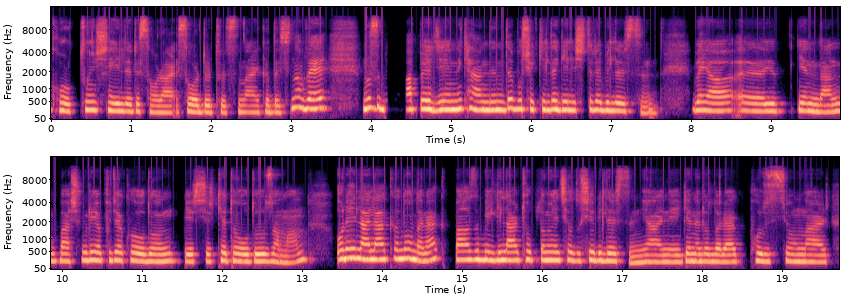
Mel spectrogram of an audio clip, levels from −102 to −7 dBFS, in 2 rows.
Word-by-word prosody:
korktuğun 230 +1 -1
şeyleri 210 -4 0
sorar 175 -3 -4
sordurtursun 185 -1 -2
arkadaşına 180 - -3
ve 285 +1 +2 0.4
nasıl 285 +1 +3
bir 255 - +3 0.3
cevap 255 +1 -1
vereceğini 250 0 +5
kendinde 245 0 +2
bu 265 - +3
şekilde 250 -1 +1
geliştirebilirsin. 230 -7 -1 0.4
Veya, 225 -1 -1
eee, - - -4 0.3
y 210 -1 0 0.3
yeniden 205 +1 -2
başvuru 215 +3 -1
yapacak 230 -1 -1
olduğun 205 -1 0
bir 200 0 +1
şirket 200 +2 -3
olduğu 205 0 +3
zaman 195 +4 -4 0.4
orayla 280 +2 +4
alakalı 260 +2 +3
olarak 255 +1 +1
bazı 245 0 +2
bilgiler 235 -1 +2
toplamaya 235 -1 +1
çalışabilirsin. 215 -5 -1
Yani, 190 0 -3
genel 205 -1 0
olarak 195 0 -2
pozisyonlar 195 -2 -2
220 Hz, 110 wpm, -23 LUFS, 195-245 Hz, 0.4 s, vereceğini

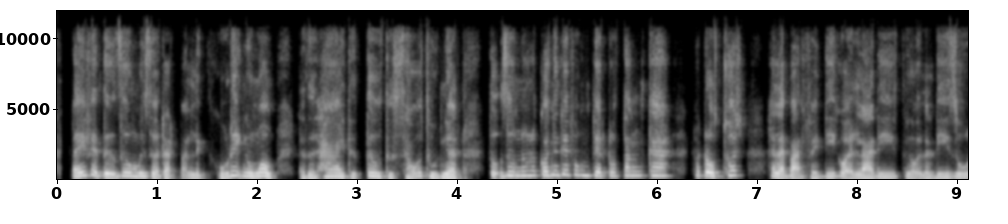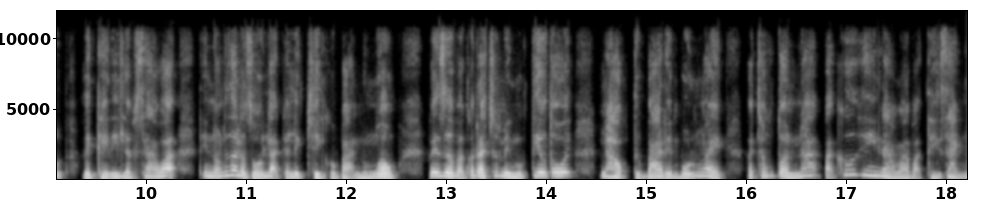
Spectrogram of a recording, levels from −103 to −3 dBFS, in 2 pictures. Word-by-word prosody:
Đấy, 250 +3 +5
phải 285 - +3
tự 225 -3 +6
dưng 265 +2 +2
bây 245 0 +3
giờ 230 -5 +1
đặt 200 -2 0
bạn - - -8
lịch 190 -1 -2
cố 215 - -1
định, 305 -2 +2
đúng 245 0 +5
không? 255 -3 +6 0.3
Là 190 - -5
thứ 190 - 0
Hai, 240 0 +2
thứ 215 -3 -4
Tư, 250 -1 +4
thứ 210 -4 -3
Sáu, 205 +2 -3
Chủ 220 -5 +1
Nhật, 205 -3 +4 0.3
tự - - 0
dưng 295 +3 +2
nó 310 +1 +1
có 300 - +5
những 330 +2 +1
cái 350 0 0
công 330 -1 +2
việc 285 -3 +3
nó 275 - -2
tăng 295 0 -1
ca, 295 -1 0 0.3
nó 295 - -2
đột 265 -2 +8
xuất 320 0 +1 0.3
hay 250 - +1
là 205 - +4
bạn 210 - +1
phải 180 -4 -5
đi, 230 +1 -4
gọi 215 -5 +1
là, 185 -3 +2
đi, 215 +1 -3
gọi 210 -4 -3
là, 170 - -4
đi 205 +4 -3
du 220 0 -1 0.2
lịch 200 -1 -1
hay 215 - +1
đi 220 +1 0
làm 195 -5 -1
sao 235 -1 -3
á, 275 0 +5 0.2
thì 270 - -2
nó 250 -1 +1
rất 330 +3 +3
là 260 - +3
rối 205 -3 +1
loạn 250 - +1
cái 220 - -3
lịch 225 -1 +1
trình 225 -3 +1
của 210 - -6
bạn, 195 -2 -4
đúng 185 +4 -3
không? 230 -3 +6 0.4
Bây 270 -1 +4
giờ 255 -3 +5
bạn 235 - -1
có - - -1
đặt 245 -3 +4
cho 280 - -4
mình 240 -4 +3
mục 220 +1 -1
tiêu 270 -1 +3
thôi 275 0 +3 0.3
là 250 -1 -1
học 225 -2 +1
từ 210 - -4
3 230 +2 0
đến 215 -1 -3
4 210 +5 0
ngày 215 -7 -1 0.2
và 225 - -3
trong 265 +2 -4
tuần 235 -3 +1
á, 290 +3 -3
bạn - - -6
cứ 350 0 -3
khi 325 -3 +2
nào 240 -9 -1
mà 190 0 -4
bạn - - -9
thấy 195 -1 -7
rảnh 215 -3 -4
235 Hz, 315 wpm, -25 LUFS, 210-270 Hz, 0.4 s, đột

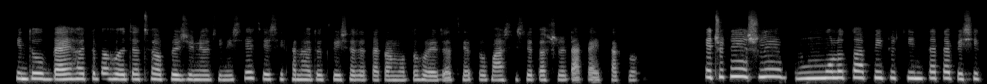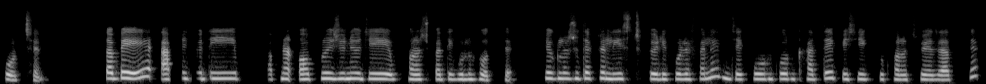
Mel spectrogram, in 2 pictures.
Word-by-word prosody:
কিন্তু 265 -1 +3 0.2
ব্যয় 235 +1 +6
হয়তোবা 255 0 0
হয়ে 235 -1 +4
যাচ্ছে 235 0 -2
অপ্রয়োজনীয় 225 -1 0
জিনিসে, 215 +6 -4
যে 240 - 0
সেখানে 230 -1 -4
হয়তো 220 +1 -2
৩০,০০০ 215 -1 -3
টাকার 205 0 -4
মত 200 - -8
হয়ে 195 -2 0
যাচ্ছে। 235 -1 -6
তো - - -10
মাস 205 0 -2
শেষে 215 0 -6
তো - - -8
আসলে 210 +1 -6
টাকাই 105 +1 -5
থাকলো। 195 +1 -9 0.8
এজন্যই 345 +3 +3
আসলে, 345 +1 +2 0.6
মূলত 300 0 +4
আপনি 305 +1 -8
একটু 290 +1 -3
চিন্তাটা 285 +1 +2
বেশি 250 +1 -1
করছেন। 215 -2 -2 0.7
তবে 275 +2 +6 0.4
আপনি 245 +3 -5
যদি 270 0 -1 0.5
আপনার 250 +2 -1
অপ্রয়োজনীয় 260 +1 +3
যে 255 - +3 0.3
খরচপাতিগুলো 235 -1 0
হচ্ছে, 200 -2 -5 0.3
সেগুলোর 270 -1 +1
যদি 270 +1 0
একটা 275 +1 -1
লিস্ট 255 -1 -1 0.2
তৈরি 240 -1 +4
করে 240 -1 +2
ফেলেন 295 +9 -2
যে 235 - +2
কোন, 245 -1 +2
কোন 250 -1 +2
খাতে 240 +3 -2
বেশি 240 0 -3
একটু 235 0 -9
খরচ 225 -1 -2
হয়ে 225 -1 +1
যাচ্ছে। 210 +10 -3
240 Hz, 165 wpm, -22 LUFS, 220-270 Hz, 0.8 s, ব্যয়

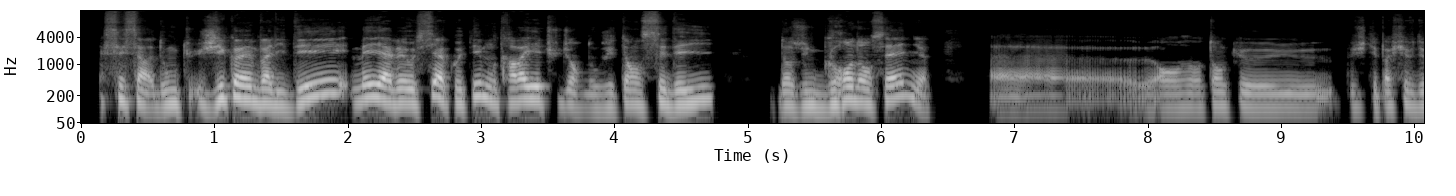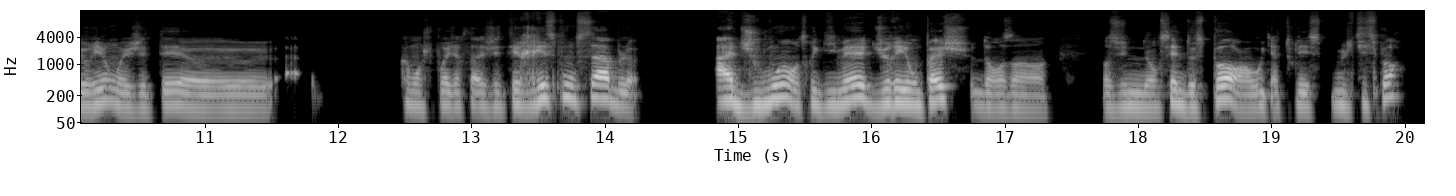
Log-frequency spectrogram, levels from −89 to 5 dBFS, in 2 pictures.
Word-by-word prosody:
C'est 165 - -4
ça, 135 -6 0
donc 130 +2 -4
j'ai 140 +5 +1
quand 185 - +6
même 165 -3 +7
validé, 150 - +2
mais 165 +5 +2
il - - +6
y - - +8
avait 145 -3 +7
aussi 140 -3 +2
à - - +8
côté 150 +5 -2
mon 165 -6 -1
travail 150 +3 +5
étudiant. 135 -6 -3
Donc 110 0 -11
j'étais 115 0 -5
en 130 -1 0
CDI 140 +6 -1 0.5
dans 125 0 -1
une 125 +1 -5
grande 150 +7 +3
enseigne, 165 +7 +1 0.5
heu, - - -10
en 110 +1 -4
en 110 - -8
tant 120 +2 -5
que 110 -2 -7
j'étais 115 -1 -11
pas - - -3
chef 125 +1 -7
de 120 - -5
rayon 140 +4 -2
mais 115 - -3
j'étais, 115 +3 -6
heu, 105 -2 -3
a 320 - -11 0.8
comment 125 -2 -7
je 120 - -15
pourrais 130 -1 -4
dire 120 0 -8
ça? 120 - -2
J'étais 120 +2 -6
«responsable 165 -1 +3 0.6
adjoint» 150 +3 +3
entre 135 -3 -3
guillemets 135 +7 +2
du 130 -2 -4
rayon 140 -2 +2
pêche, 155 +4 +2
dans 115 -2 -5 0.2
un 95 - -16 0.4
dans 115 - -7
une 115 +1 -5
enseigne 110 +4 -1
de 115 - -3
sport, 160 +6 +5
hein, 105 - -1
où 110 - -4
il - - -14
y - - -4
a - - -6
tous - - -19
les 120 - -2
s 115 -1 -10
multisports. 130 - -5
130 Hz, 200 wpm, -26 LUFS, 115-160 Hz, 0.8 s, y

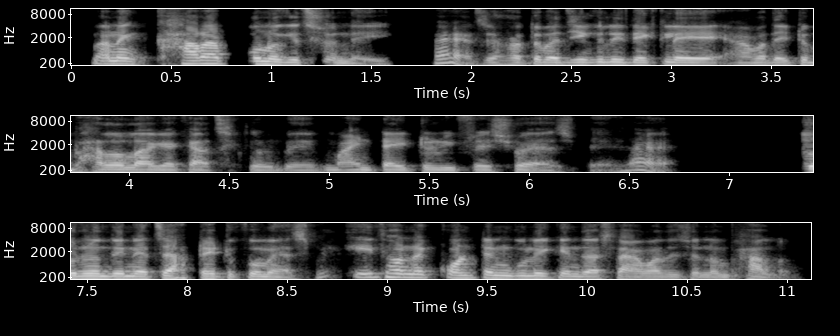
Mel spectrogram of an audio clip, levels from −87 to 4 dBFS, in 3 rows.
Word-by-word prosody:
মানে 170 - +5 0.2
খারাপ 180 0 +6
কোন 165 -1 +5
কিছু 130 - -1
নেই। 80 - -8 0.3
হ্যাঁ, - - -1 0.2
হয়তোবা 130 +1 +2
যেগুলো 140 +1 +2
দেখলে, 130 +1 +2 0.3
আমাদের 120 +1 -1
একটু 130 +3 -4
ভালো 125 -1 +1
লাগে 115 -1 +2
কাজ - - -2
করবে। 100 -1 -8 0.2
মাইন্ড 110 +1 -3
টা - - +1
একটু 115 +2 -8
রিফ্রেশ 110 -1 -6
হয়ে 110 - -3
আসবে। - - -17 0.2
হ্যাঁ। - - -7 0.7
দৈনন্দিনের 135 -2 +4
চাপটা 145 -1 +3
একটু 125 - -7
কমে 125 -3 +3
আসবে। 95 - -9 0.2
এই 200 - +1
ধরনের 195 -3 +3
কনটেন্ট 160 -1 +3
গুলো 145 - +2
কিন্তু 130 -3 0
আসলে, 120 - -1
আমাদের 115 0 -3
জন্য 110 -1 -4 0.2
ভালো। - - -2
130 Hz, 195 wpm, -22 LUFS, 115-145 Hz, 0.7 s, খারাপ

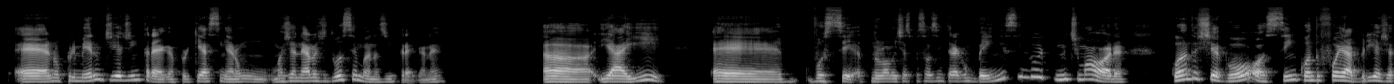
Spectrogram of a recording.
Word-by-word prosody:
eh, 130 0 +5
no 155 - -5
1º 165 +5 -2
dia 200 -2 +4
de 200 - -5
entrega 120 - 0
porque, 125 +3 -7
assim, 140 -1 -2
era 120 +1 -2
uma 125 -3 -7
uma 135 +2 -7
janela 155 +1 0
de 145 - -13
2 195 +7 0
semanas 130 - -4
de 125 - -9
entrega, 130 -5 -9
né. 125 +4 -10 1.0
Hã. 125 -2 +5
E 140 +3 +1
aí, 140 +9 +1 0.5
eh, 125 -3 +3 0.2
você 145 +1 -3
normalmente 135 0 -3
as 145 - -10
pessoas 145 0 -9
entregam 150 0 -4
bem 140 - -2
assim, 350 +5 -6
no 350 0 -3
na 330 - -2 0.2
última 235 -1 -2
hora, 125 -2 +3 0.4
quando 220 +8 +3
chegou, 165 -9 +3
assim, 150 +8 -2
quando 195 -2 0
foi 195 0 +2
abrir 180 +2 +2
a 175 - 0
145 Hz, 170 wpm, -24 LUFS, 130-190 Hz, 1.0 s, eh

